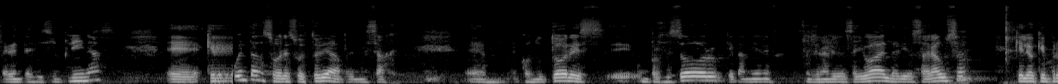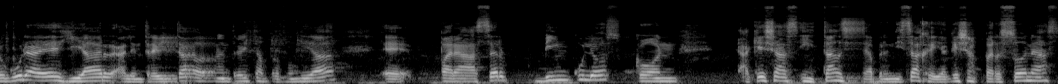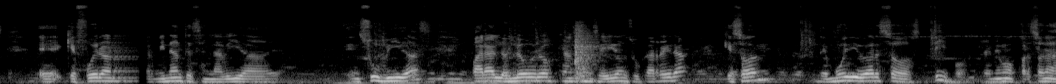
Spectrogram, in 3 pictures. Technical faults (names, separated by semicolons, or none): AAC frame loss with concealment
